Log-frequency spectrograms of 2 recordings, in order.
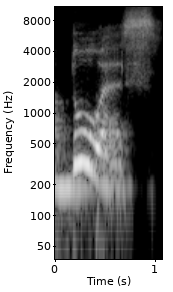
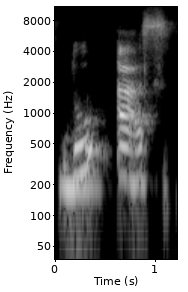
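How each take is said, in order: First: Said in the usual way. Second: "duas" split as du, as; separated syllables. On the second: Shown as a demonstration. Teacher demonstrating a hiatus, syllables separated. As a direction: break "duas" into two syllables with a gap.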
